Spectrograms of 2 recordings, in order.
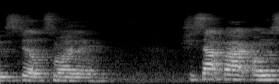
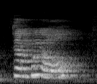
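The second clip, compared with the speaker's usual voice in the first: high, louder sarcastic quip; scoffing retort; 11 semitones higher, 5 dB louder than usual. A narrator's reading. Courtney mocking the worker, high and scoffing. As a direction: toss it off with a sneer. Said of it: "Courtney scoffed".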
